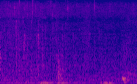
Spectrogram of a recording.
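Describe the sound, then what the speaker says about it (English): Chicken cutlets sizzle steadily in very hot oil on a gas stove, a soft continuous frying hiss with faint pops, heard alone at close range. "now it's frying"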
